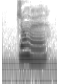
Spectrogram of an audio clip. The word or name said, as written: Dschungel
